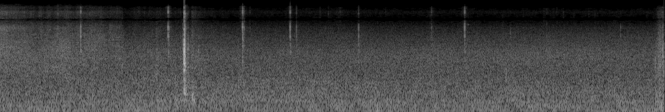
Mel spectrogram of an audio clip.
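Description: Steady hiss of wind and water around a kayak, with one sharp click about two seconds in and a few faint ticks after it.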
